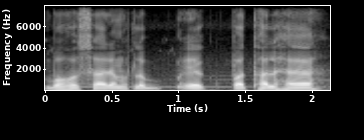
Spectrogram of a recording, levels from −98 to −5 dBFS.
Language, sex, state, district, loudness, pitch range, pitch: Hindi, male, Jharkhand, Garhwa, -18 LUFS, 120-130 Hz, 125 Hz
